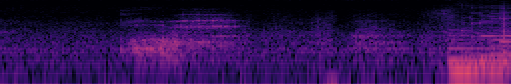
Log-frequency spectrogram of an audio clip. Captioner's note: gemidos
